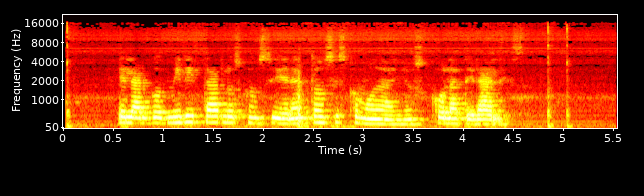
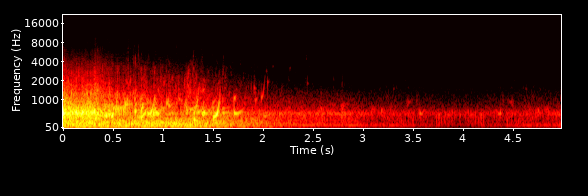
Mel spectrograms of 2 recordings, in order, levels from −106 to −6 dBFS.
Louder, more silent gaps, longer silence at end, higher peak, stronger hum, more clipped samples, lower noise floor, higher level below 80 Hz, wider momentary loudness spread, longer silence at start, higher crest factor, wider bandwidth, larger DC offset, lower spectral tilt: first, -14 LUFS vs -32 LUFS; neither; second, 0.45 s vs 2.95 s; first, -2 dBFS vs -10 dBFS; neither; neither; second, -39 dBFS vs -69 dBFS; first, -42 dBFS vs -54 dBFS; about the same, 18 LU vs 19 LU; about the same, 0.05 s vs 0 s; second, 14 dB vs 24 dB; first, 17 kHz vs 3.7 kHz; neither; second, -7 dB/octave vs -10.5 dB/octave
